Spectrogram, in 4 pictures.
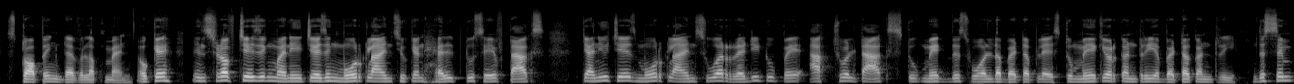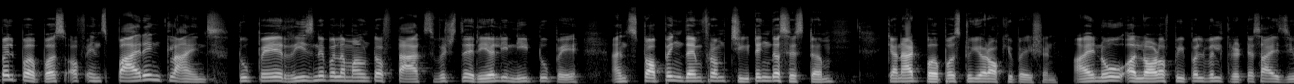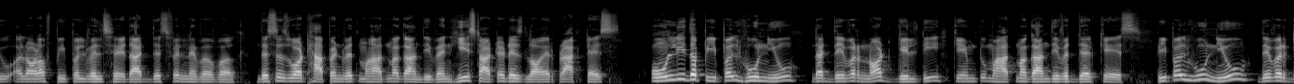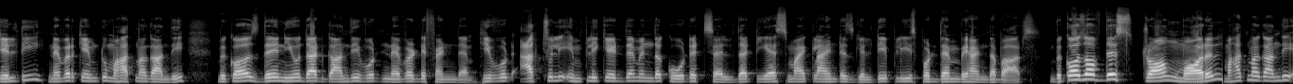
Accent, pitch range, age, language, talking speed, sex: Indian, 130-165 Hz, 20-39, English, 200 wpm, male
